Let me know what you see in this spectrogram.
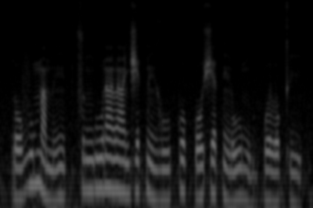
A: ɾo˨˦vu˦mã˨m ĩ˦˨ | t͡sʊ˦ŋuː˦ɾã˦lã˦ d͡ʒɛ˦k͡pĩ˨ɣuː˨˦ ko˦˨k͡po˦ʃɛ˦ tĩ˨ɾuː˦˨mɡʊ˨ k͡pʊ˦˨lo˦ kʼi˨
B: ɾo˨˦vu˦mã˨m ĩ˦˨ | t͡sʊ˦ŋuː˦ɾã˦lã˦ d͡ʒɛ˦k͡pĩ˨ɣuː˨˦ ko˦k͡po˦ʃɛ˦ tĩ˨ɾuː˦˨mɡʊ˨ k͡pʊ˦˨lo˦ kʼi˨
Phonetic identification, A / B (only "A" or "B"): A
